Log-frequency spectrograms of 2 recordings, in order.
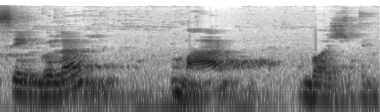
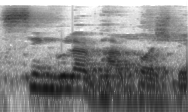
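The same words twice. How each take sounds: First: singular, verb, বসবে with a pause after each; singular verb বসবে split by long pauses, dropping lower at the end; word by word. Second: Said in the usual way. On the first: Shown as a demonstration. Teacher repeats rule word by word.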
